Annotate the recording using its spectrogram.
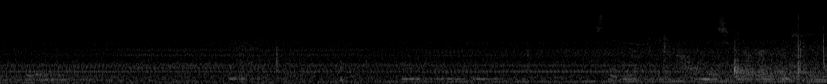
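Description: A paintbrush dabs softly on canvas.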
